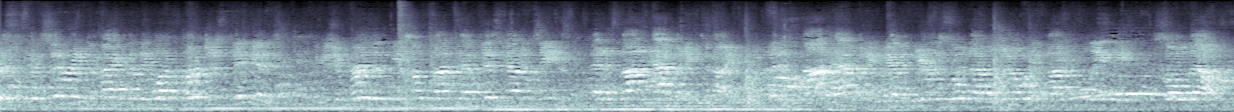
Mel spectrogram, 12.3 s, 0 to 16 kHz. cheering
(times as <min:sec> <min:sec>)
0:07.4 0:08.4, 0:10.7 0:12.3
